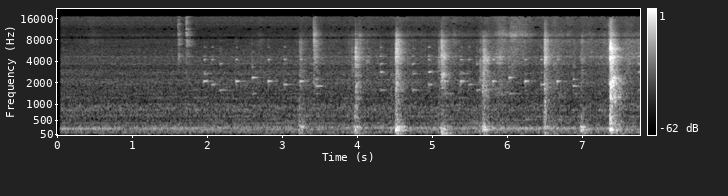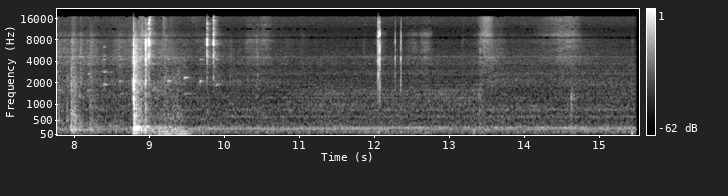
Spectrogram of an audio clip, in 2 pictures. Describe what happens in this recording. I open my wardrobe to get some clothes, and then open the window to get some fresh air.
